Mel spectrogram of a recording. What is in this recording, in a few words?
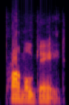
"promulgate", American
